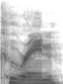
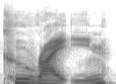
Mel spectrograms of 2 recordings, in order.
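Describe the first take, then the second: First: The name is said in an English style. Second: The name is said in a Japanese style. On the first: "Some people pronounce it" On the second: "the way that the anime pronounces it"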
